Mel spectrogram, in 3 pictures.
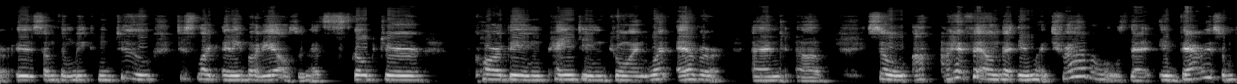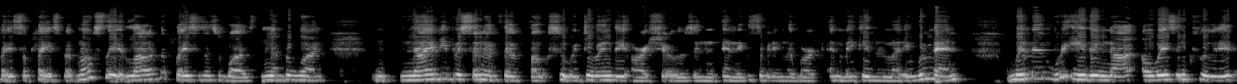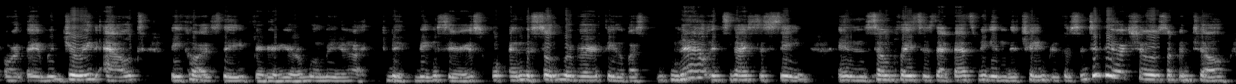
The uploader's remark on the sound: Seven Zoom panellists gently pass the conversational ball back and forth. Edison Public Library ; a town with the motto “Let There Be Light”, hosted the live-streamed event in the early hours of a quiet, dark London night in March, contrasting with the bright, sunny Edison evening, slipping into twilight, Eastern Time.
